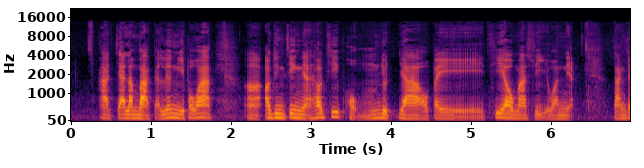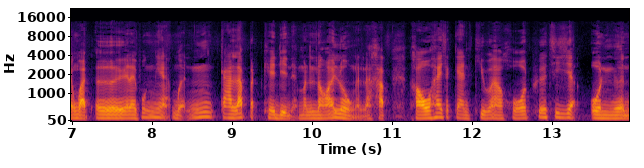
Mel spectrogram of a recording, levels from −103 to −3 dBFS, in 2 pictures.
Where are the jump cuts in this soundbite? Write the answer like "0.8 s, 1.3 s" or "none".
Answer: none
